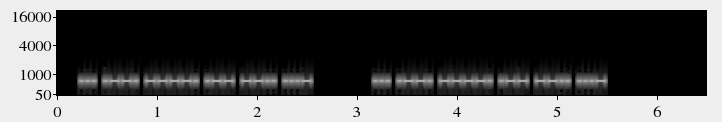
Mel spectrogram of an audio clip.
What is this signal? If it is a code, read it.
Morse code, heard as a keyed tone, about 37 wpm, 700 Hz. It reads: SP9WZV SP9WZV
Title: DXCC-100 Call Signs - 6 Characters - Repeated 2x - 40wpm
